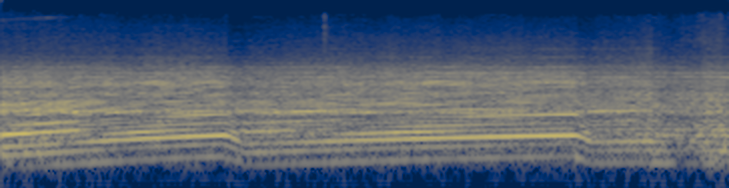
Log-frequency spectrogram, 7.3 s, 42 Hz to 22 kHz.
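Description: A Porsche 718 Boxster GTS's four-cylinder engine pulls hard with its PDK automatic gearbox, its rising whine cut by two quick upshifts, loud and close with no talk.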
